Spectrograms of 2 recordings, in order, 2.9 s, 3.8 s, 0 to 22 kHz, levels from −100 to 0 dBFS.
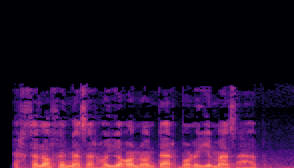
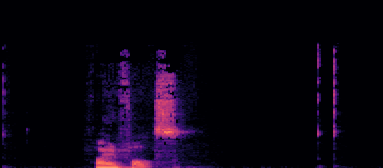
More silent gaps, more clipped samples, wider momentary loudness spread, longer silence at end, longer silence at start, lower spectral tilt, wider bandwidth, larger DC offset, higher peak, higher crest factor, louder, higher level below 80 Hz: neither; neither; second, 9 LU vs 23 LU; second, 0.2 s vs 2.05 s; second, 0.15 s vs 0.95 s; about the same, -6 dB/octave vs -5 dB/octave; second, 11.5 kHz vs 15.5 kHz; neither; first, -8 dBFS vs -16 dBFS; about the same, 18 dB vs 20 dB; first, -27 LUFS vs -31 LUFS; first, -52 dBFS vs -76 dBFS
